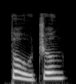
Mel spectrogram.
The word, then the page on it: 斗争: dòu zhēng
